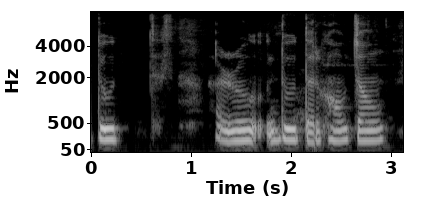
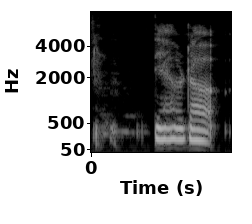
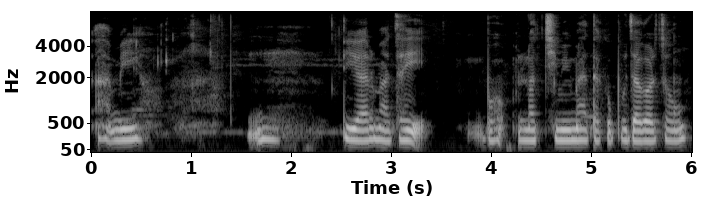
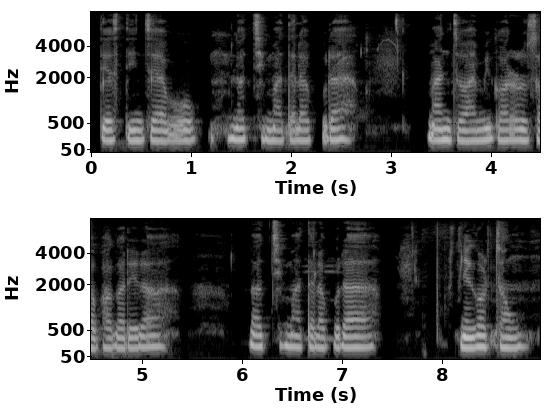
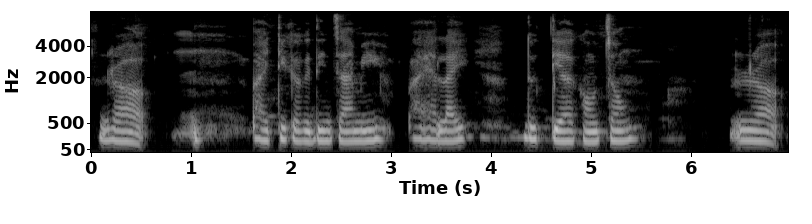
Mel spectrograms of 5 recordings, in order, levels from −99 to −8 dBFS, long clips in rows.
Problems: constant background noise, background conversations at intervals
